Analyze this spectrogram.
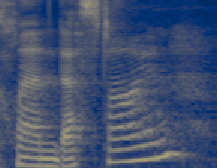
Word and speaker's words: clandestine: about clandestine um so clandestine is stressed on the Des syllable um we have the a vowel here um so Clan a little secondary stress on Clan clandestin um we have the I dip Fong letter e makes the I say its name um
